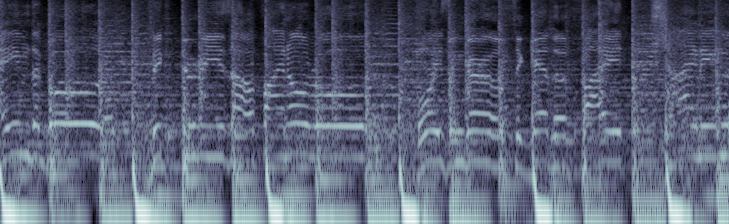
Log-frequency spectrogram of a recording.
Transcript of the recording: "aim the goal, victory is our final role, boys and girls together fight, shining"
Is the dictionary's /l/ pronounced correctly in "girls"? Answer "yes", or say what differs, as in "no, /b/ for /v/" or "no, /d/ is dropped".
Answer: yes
